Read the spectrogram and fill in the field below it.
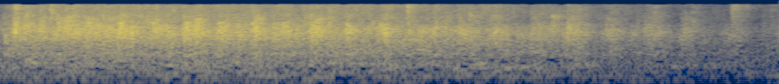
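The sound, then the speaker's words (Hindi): A crowd at Pandav Bhavan applauds a group holding its first retreat there, steadily, dense overlapping claps forming a loud wash that slowly thins and softens toward the end, with scattered individual claps standing out. “पहली बार की तो और तालियां बजाओ।”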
